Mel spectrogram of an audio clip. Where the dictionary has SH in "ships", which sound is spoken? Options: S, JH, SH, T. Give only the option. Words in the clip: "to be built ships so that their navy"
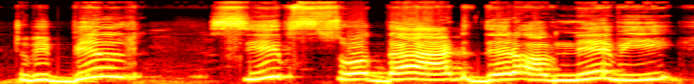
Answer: S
